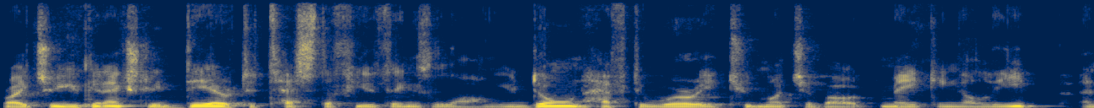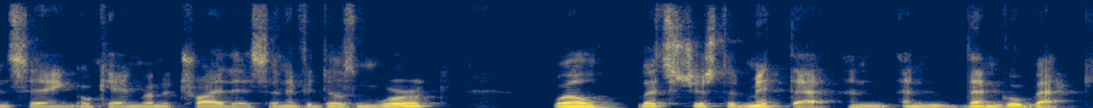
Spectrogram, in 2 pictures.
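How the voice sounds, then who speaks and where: With a normal speaking voice, a man talks at a fairly low pitch and fairly even intonation in a very clean recording with a silent background. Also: fairly quick pace. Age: 40s. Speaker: tech company CEO. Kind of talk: interview.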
